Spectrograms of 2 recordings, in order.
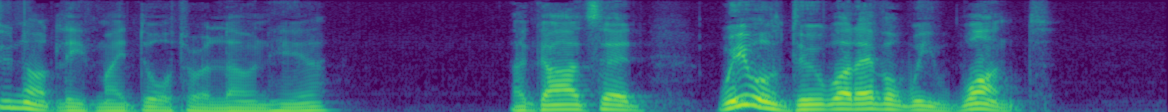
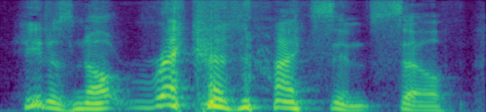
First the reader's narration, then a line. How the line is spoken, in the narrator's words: they laughed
